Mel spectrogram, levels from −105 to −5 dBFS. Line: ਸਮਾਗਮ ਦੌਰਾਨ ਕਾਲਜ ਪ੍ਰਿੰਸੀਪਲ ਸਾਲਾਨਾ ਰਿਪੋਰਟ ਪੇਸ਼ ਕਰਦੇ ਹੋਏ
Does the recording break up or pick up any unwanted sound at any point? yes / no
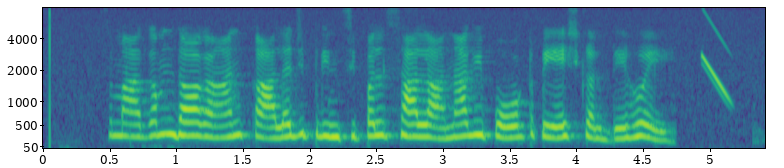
yes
